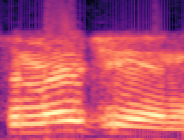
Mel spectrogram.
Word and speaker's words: Semerdjian: Uh, submergian would be the best way to do it.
